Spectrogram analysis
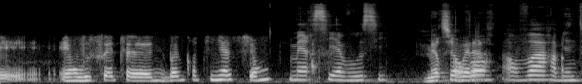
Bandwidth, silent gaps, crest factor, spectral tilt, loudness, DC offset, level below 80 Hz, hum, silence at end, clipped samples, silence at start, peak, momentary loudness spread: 19 kHz; none; 16 dB; -5 dB/octave; -19 LUFS; under 0.1%; -66 dBFS; none; 0 s; under 0.1%; 0 s; -2 dBFS; 9 LU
